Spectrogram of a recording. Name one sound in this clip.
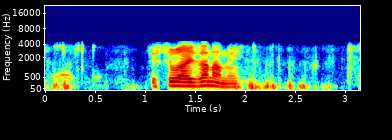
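A young man speaks animatedly close by, outdoors.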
